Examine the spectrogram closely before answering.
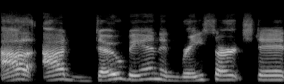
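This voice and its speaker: A woman speaks with an Alabama accent. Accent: Southern US (Alabama). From Alabama, US South. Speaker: reiki practitioner and life coach. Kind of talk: podcast interview.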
